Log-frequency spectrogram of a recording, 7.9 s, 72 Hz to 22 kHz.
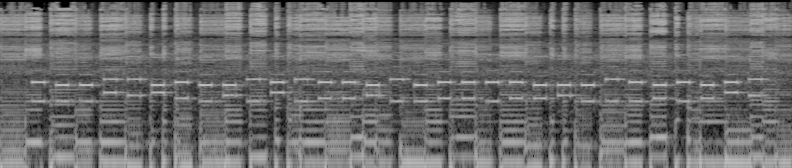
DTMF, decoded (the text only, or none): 211#9*5173035573155254713242409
